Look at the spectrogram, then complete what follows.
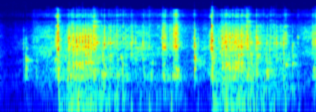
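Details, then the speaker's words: Recoil-start small engine after five months stored: repeated pulls spin it with compression but it never fires despite a new spark plug and choking; old stale fuel in the line suspected. "just can't get a spark to get it to fire and uh that kind of stinks cuz it's got compression."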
